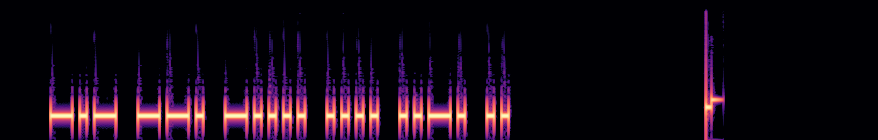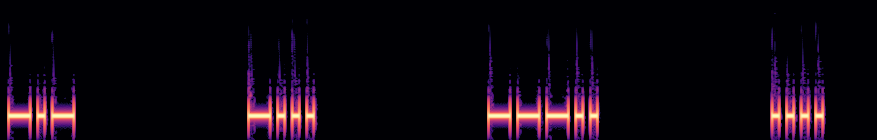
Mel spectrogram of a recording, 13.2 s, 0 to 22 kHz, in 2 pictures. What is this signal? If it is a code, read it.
Morse code, heard as a keyed tone, about 22 wpm, spaced as for 11 wpm, 700 Hz. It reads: KG6HFI KB8H
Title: USA Call Signs - 6 Characters - 8x Character Spacing - 22wpm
